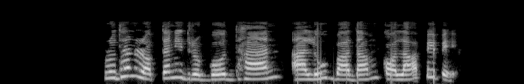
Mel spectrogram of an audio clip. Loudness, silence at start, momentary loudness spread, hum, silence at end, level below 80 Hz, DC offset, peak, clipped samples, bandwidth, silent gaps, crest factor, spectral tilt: -16 LUFS; 1.05 s; 5 LU; none; 0.7 s; -58 dBFS; under 0.1%; -2 dBFS; under 0.1%; 8 kHz; none; 16 dB; -4 dB/octave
